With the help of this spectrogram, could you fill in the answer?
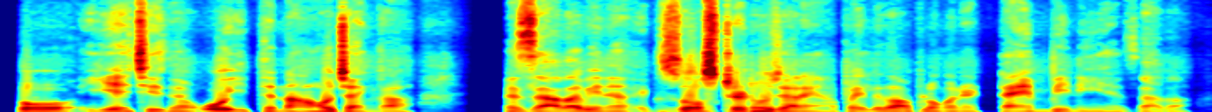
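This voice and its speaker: Man, tired, English test tutor, casual lesson, middle pitch, dry recording. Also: darkish tone, clear, resonant tone, dry recording. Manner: slows right down to read example sentences word by word.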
